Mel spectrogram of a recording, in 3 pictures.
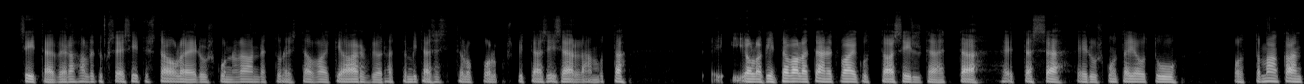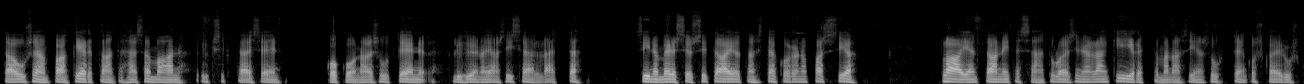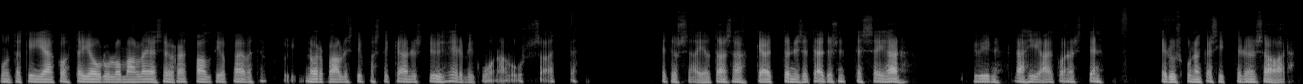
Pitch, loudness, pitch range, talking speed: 120 Hz, -27 LUFS, 115-130 Hz, 140 wpm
